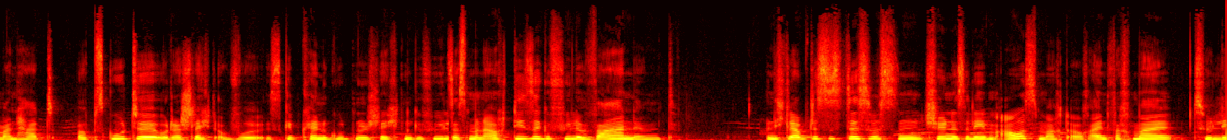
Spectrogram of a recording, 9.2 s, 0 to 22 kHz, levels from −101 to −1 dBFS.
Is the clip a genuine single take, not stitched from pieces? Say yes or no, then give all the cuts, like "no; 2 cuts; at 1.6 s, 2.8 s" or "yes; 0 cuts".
no; 2 cuts; at 3.4 s, 5.7 s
